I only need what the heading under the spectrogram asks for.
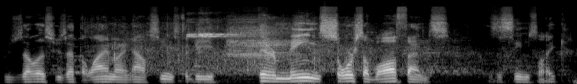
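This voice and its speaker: A man's voice: mid-range voice, steady tone, moderate pace, heavy background noise. A man giving conversational, explanatory analysis as color commentator on a live basketball radio broadcast. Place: indoor basketball gymnasium.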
